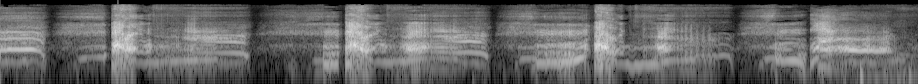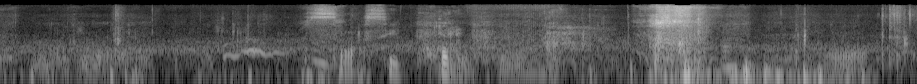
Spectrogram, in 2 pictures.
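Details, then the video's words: Pug reacting to two terriers coming down the driveway: three strained, whining barks about a second apart, then quieter scattered sounds and a person talking. "Pug making weird noises"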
